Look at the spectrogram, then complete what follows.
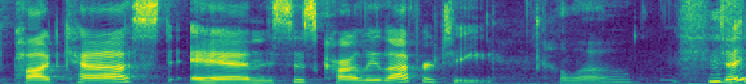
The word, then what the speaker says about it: Laverty: and This Is Karly laugherty hello did I say your name wrong no no Carly lty yeah like it's a v yes and the T I would say sounds more like a d lardy yeah okay mhm which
